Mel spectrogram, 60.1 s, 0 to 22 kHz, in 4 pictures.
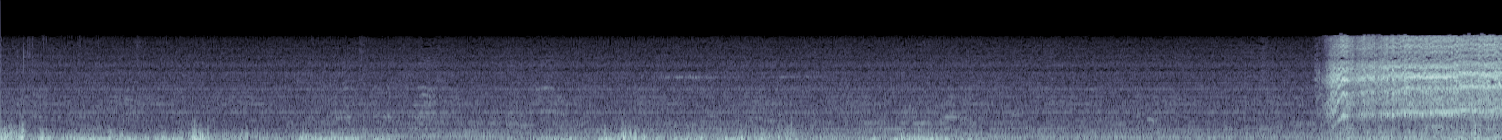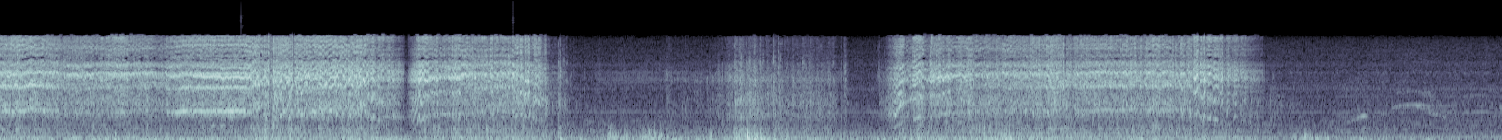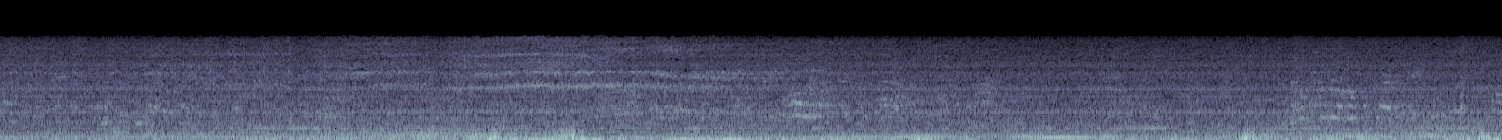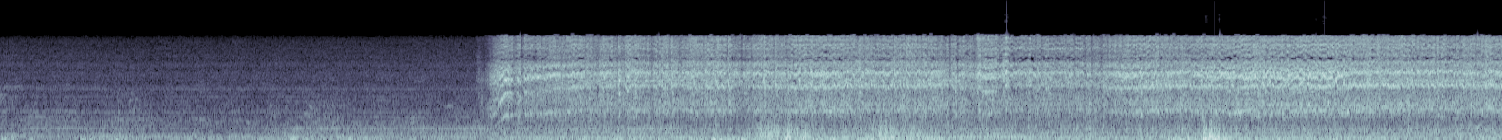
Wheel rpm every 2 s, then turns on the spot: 0, 0, 0, 0, 0, 0, 40, 210, 220, 160, 60, 20, 170, 150, 0, 0, 0, 0, 0, 0, 0, 0, 0, 0, 0, 180, 230, 220, 220, 220.
20-22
